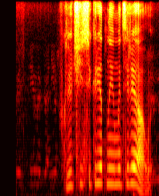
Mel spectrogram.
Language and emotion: Russian, positive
